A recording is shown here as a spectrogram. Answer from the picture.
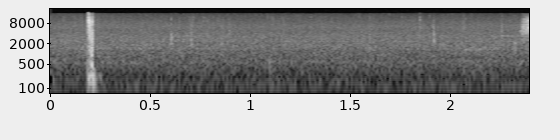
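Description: A single sharp stab of a Spyderco Tenacious folding knife into a foam archery block target, just after the start, over a steady hiss of falling rain.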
